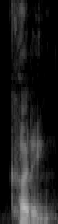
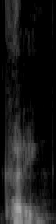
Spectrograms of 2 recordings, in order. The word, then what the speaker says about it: cutting: And in America, we change the t to a fast d when it's between vowels like this. Cutting. Cutting. Not cutting, but cutting.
